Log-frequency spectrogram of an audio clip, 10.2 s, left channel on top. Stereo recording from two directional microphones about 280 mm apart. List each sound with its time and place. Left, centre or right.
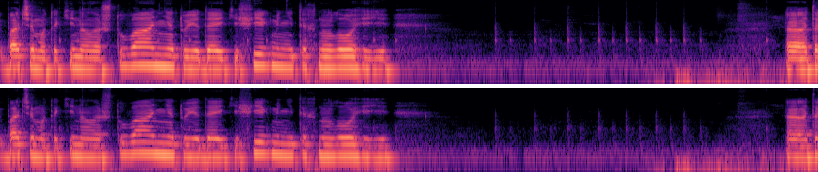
0.1 s speech: centre
6.7 s a sound: centre
9.8 s speech: centre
